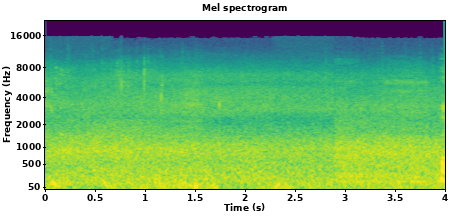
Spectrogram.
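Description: Steady background of road traffic passing along a seafront road, an even noise with no distinct events.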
